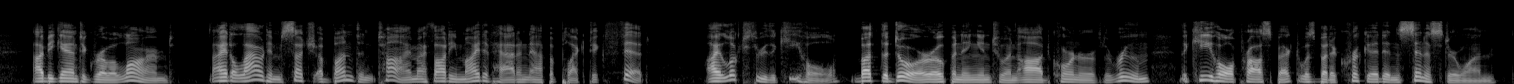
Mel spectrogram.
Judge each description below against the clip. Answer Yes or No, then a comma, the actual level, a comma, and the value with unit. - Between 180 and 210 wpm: Yes, average, 195 wpm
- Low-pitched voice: Yes, low, 120 Hz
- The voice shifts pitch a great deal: Yes, wide, 5.8 semitones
